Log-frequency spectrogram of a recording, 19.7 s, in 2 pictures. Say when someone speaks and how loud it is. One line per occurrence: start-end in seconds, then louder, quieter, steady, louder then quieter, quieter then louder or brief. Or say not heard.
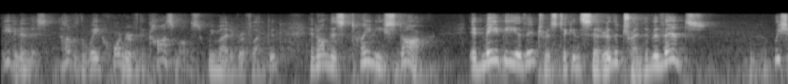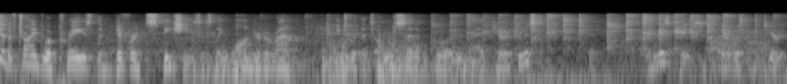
0.0-19.6 louder then quieter.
